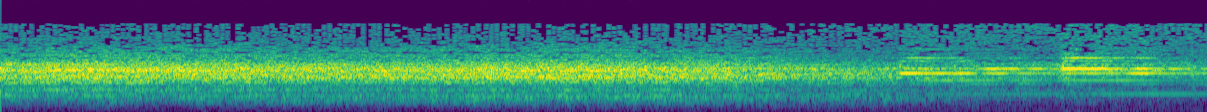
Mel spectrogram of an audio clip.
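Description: A train locomotive rumbles steadily and loudly, a continuous mechanical roar, with a thin high-pitched squeal or whistle tone emerging near the end. No voices.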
